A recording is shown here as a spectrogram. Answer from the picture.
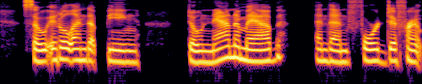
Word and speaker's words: donanimab: Emphasize nan. See if you can hear that syllable emphasized when I say it again.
